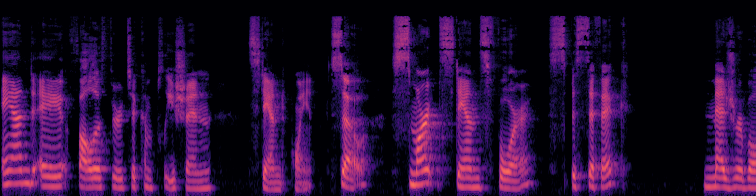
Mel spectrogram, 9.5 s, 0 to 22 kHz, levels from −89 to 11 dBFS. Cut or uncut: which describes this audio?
uncut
